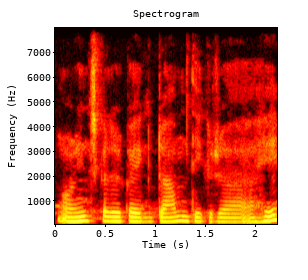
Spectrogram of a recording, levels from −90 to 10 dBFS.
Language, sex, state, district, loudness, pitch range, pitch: Hindi, female, Uttar Pradesh, Muzaffarnagar, -14 LUFS, 170-185 Hz, 175 Hz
